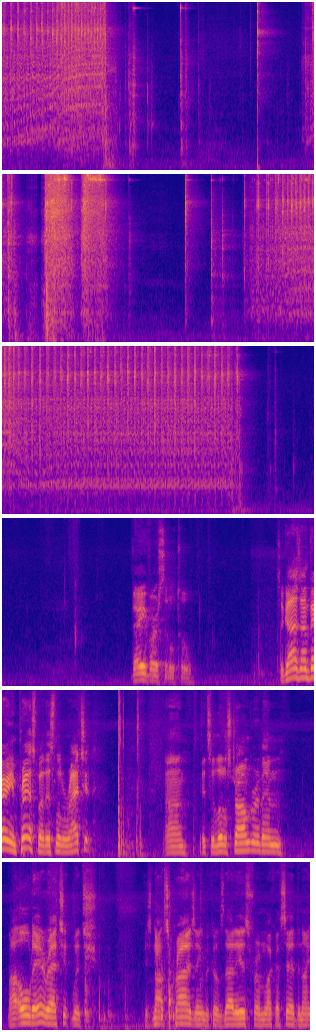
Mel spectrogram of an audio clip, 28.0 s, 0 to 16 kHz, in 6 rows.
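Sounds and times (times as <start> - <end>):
cordless ratchet running: 0.0 - 1.8, 8.3 - 13.1
ratchet clicks: 0.0 - 1.8, 8.3 - 13.1.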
